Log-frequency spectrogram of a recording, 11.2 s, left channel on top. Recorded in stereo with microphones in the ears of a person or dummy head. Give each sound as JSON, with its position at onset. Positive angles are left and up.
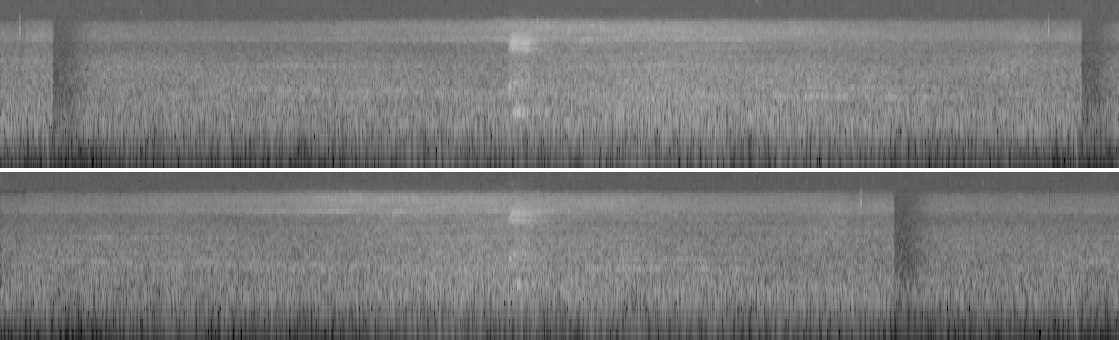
{"t": 5.1, "sound": "whispering", "side_deg": 10, "distance_m": 1.3}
